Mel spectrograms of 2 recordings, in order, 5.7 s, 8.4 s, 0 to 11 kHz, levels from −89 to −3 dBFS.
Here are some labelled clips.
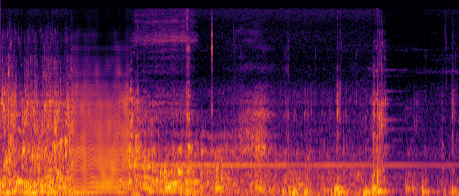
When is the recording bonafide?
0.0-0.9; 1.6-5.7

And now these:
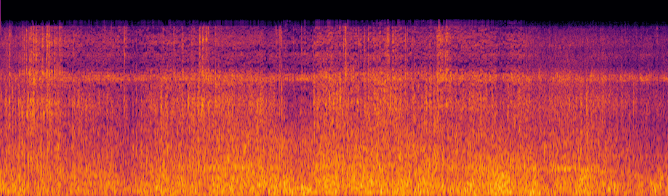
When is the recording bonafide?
0.0-3.8; 5.0-8.4

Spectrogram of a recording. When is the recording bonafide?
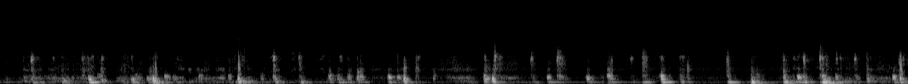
0.0-3.6; 7.9-9.1

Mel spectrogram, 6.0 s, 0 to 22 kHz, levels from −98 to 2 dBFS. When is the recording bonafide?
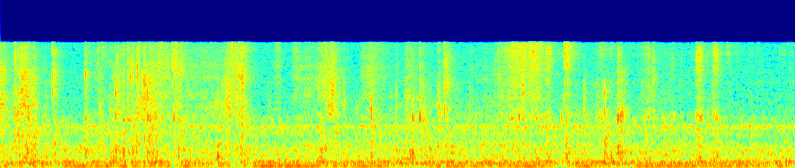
0.0-0.7; 2.3-4.9

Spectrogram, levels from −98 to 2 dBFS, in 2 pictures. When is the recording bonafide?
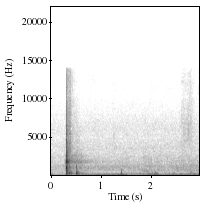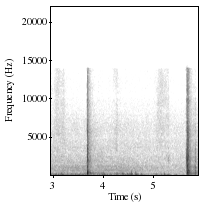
0.0-5.9

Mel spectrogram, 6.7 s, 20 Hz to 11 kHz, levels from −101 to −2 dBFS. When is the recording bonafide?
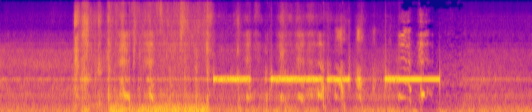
5.0-5.8

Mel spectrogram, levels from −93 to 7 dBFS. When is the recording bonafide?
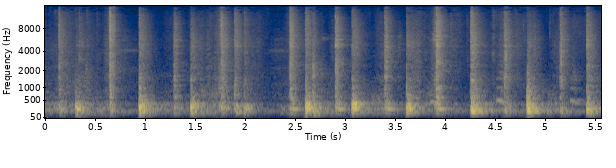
0.7-1.7; 2.7-4.1; 4.8-5.6

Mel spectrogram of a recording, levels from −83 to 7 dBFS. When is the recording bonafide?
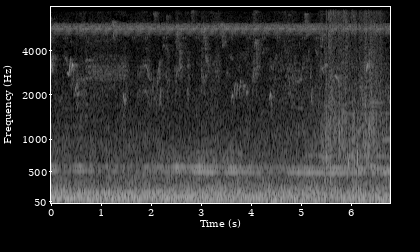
0.0-6.8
